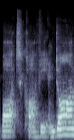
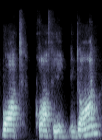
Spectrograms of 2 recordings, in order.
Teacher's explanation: some of the features that are especially distinctive are raised thought vowels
